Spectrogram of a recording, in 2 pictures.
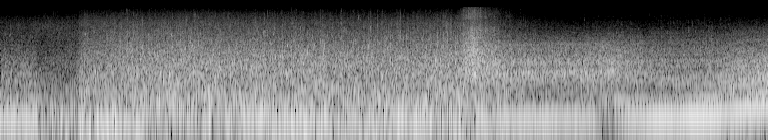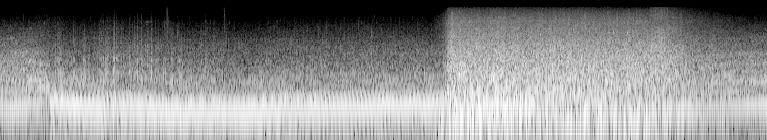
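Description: Water splashes and sprays loudly under tyres.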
